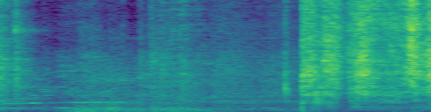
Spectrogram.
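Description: Wire whisk stirring dry seasoned flour in a large mixing bowl: a scratchy, hissing rasp that starts after a click about a second and a half in.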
